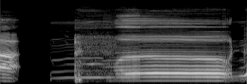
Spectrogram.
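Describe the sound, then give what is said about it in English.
A person imitates a cow's moo with one long, loud, sustained droning call that holds steady for well over a second before trailing off, preceded by a brief vocal sound and a short pause. “He's mooing like a cow.”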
